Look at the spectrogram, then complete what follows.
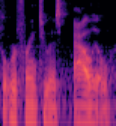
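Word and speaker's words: allyl: What we call an alil iodide. That's spelled A L L Y L.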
